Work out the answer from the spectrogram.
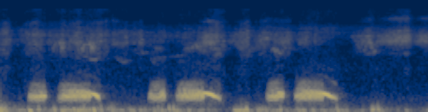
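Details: Decoy spotted dove from Cà Mau, Vietnam, challenging rivals during trapping. It repeats a two-part coo three times in quick succession, a brief note followed by a drawn-out, downward-sliding note. A faint hiss is in the background.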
